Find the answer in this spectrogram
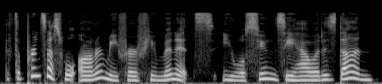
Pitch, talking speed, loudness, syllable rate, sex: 230 Hz, 285 wpm, -17 LUFS, 6.1 syllables/s, female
